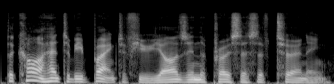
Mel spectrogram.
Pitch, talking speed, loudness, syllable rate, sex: 110 Hz, 250 wpm, -18 LUFS, 5.3 syllables/s, male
